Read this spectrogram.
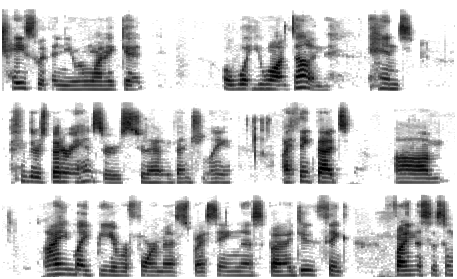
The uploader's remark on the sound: due to interruptions and some recordings not going all the way through this was the best I could get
